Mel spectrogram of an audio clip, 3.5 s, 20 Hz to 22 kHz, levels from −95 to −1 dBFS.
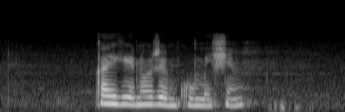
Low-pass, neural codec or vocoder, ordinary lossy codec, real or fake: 7.2 kHz; none; none; real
